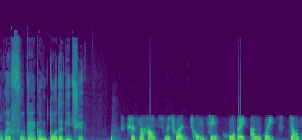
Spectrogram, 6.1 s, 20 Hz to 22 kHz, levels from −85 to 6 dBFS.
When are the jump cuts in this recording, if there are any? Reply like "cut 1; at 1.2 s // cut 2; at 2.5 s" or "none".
cut 1; at 2.4 s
